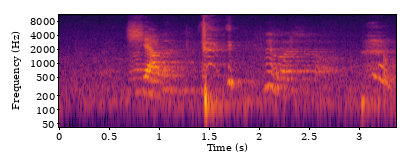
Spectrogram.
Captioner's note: laughs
